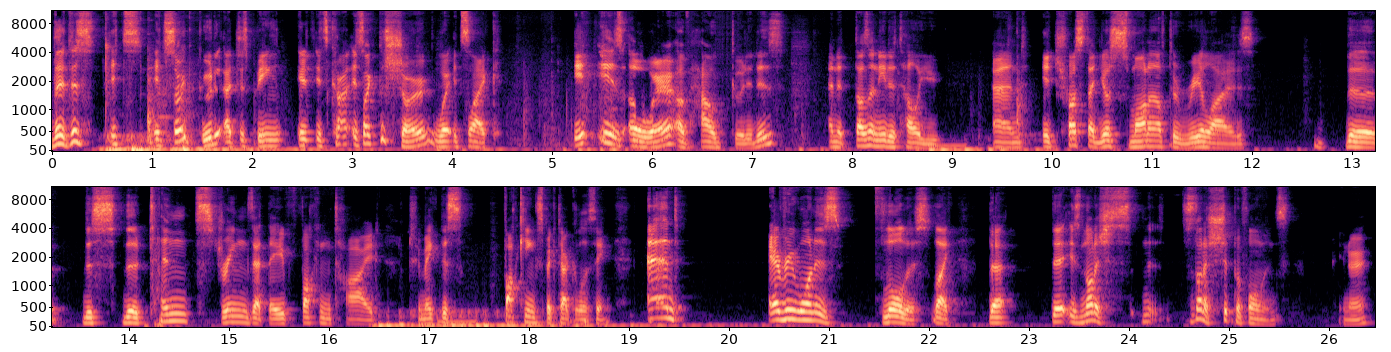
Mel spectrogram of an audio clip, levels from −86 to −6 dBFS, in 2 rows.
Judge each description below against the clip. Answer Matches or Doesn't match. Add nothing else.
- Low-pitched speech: Matches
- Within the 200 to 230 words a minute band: Doesn't match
